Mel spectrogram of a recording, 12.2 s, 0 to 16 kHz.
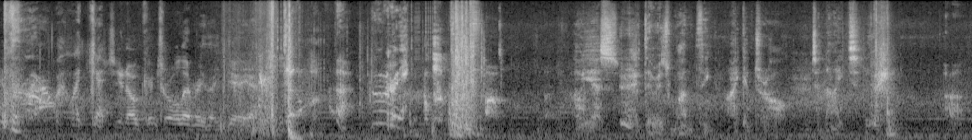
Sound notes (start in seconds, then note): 3.2 choking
